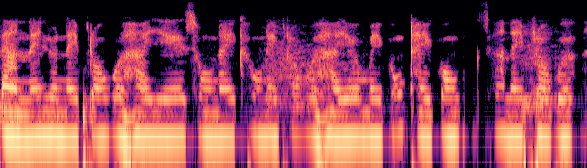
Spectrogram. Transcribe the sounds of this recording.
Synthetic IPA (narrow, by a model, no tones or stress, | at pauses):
zanajlɔnːajpɾawbɯɦajɯsɔŋnajkʰɯwnajpɾawbɯɦajɯmajɡɔŋtʰajɡɔŋsanajpɾawbɯ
